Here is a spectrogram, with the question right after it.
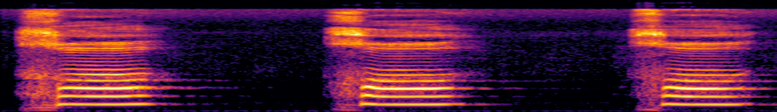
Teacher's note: خ کے ادائیگی میں حلق کے ابتدائی حصے سے ادا ہوگا اور خ جو ہے وہ موٹا پڑا جائے گا.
